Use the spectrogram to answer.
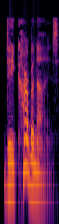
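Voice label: "decarbonize", English, British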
